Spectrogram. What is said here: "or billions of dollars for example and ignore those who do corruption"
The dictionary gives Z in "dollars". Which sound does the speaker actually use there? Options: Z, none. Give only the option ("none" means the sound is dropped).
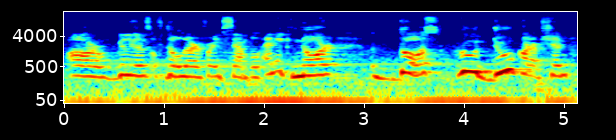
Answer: none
